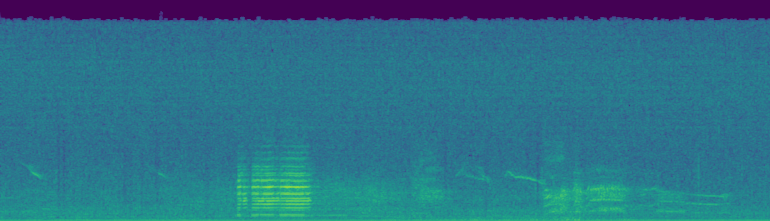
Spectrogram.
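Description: Bird calls over a steady hum and hiss: a short, loud, steady call about two and a half seconds in, a longer call falling in pitch around the middle, and small chirps in between.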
